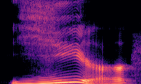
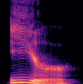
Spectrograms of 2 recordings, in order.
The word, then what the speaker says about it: year: because here's the thing if you're having trouble pronouncing the word year it's likely because you're dropping the YY Y sound and you're going straight into that green te and getting the word ear instead here's the good news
